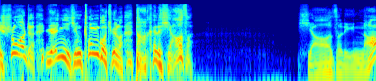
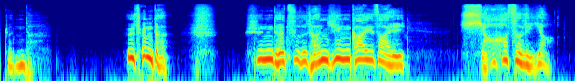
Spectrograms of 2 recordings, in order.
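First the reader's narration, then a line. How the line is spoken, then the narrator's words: Trembling voice. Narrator (Chinese): 公子金半花的面色 又变了，他颤声说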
